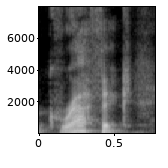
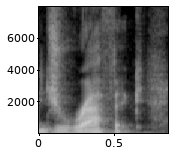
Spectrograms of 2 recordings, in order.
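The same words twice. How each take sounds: First: The word begins with a hard G sound. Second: The word begins with a J sound. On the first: The speaker calls it right. "It's a G for graphic" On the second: The speaker calls it wrong. "you don't say graphic"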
